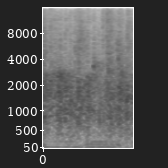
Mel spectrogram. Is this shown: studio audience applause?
yes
